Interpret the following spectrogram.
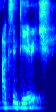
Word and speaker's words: Aksentievich: So my last name is Aksentievich. This is the right pronunciation.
